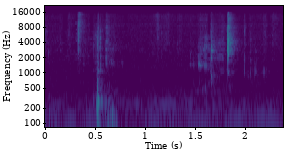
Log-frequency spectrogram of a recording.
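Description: Quiet handling of craft supplies on a tabletop: one soft knock about half a second in and a couple of light clicks near the end, over a faint steady hum.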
